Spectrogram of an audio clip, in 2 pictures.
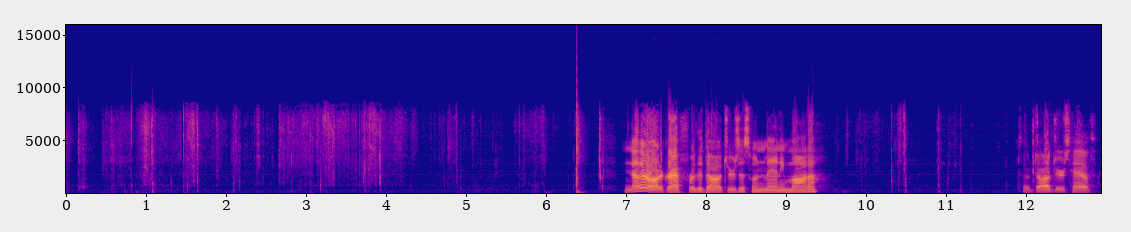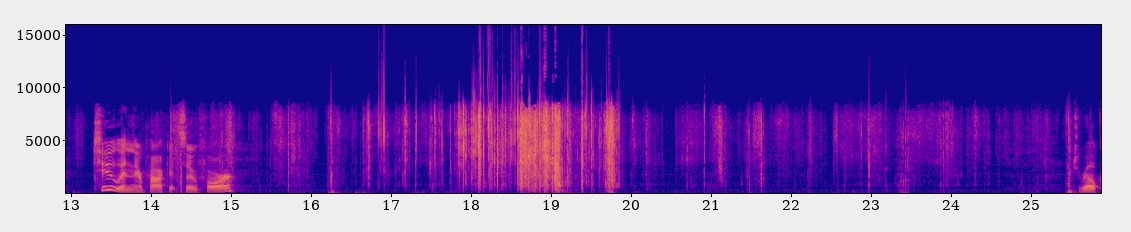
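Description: Trading cards rustle and click as hands shuffle through them.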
